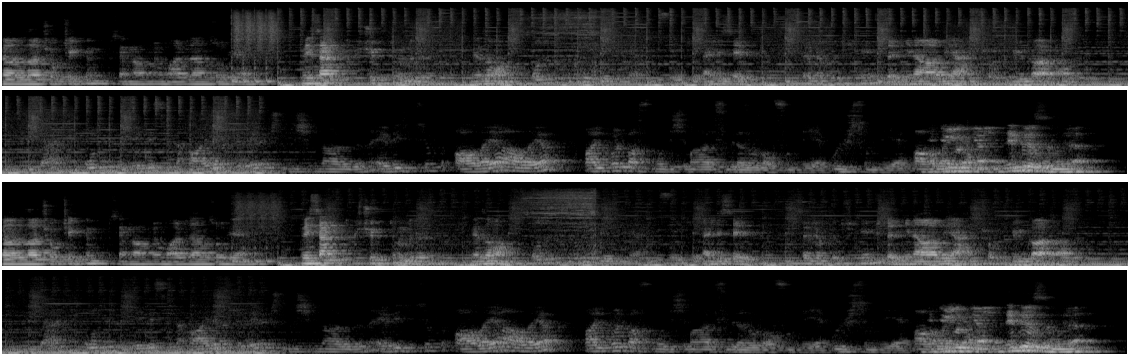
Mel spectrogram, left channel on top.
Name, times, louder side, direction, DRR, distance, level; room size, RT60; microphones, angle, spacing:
voice 1, 0.0-2.6 3.0-5.1 7.0-7.5 7.9-10.8 20.5-22.1, right 2 dB, 60° right, 1 dB, 0.9 m, -31 dB
sound 1, 2.3-14.4, left 2 dB, 70° left, 0.5 m, -35 dB
sound 2, 5.1-5.9, right 4 dB, 25° right, 0.3 m, -42 dB
voice 2, 5.3-7.0 11.3-16.8 17.1-22.1, left 1 dB, 15° left, -4 dB, 1.2 m, -38 dB
4.2 x 3.3 x 2.3 m, 0.74 s
head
